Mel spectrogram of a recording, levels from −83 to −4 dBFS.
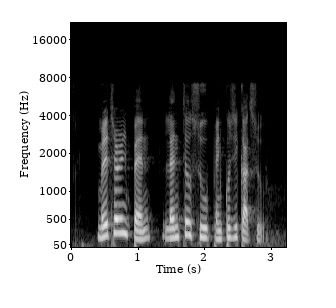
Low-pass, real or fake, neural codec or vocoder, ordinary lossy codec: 7.2 kHz; real; none; none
